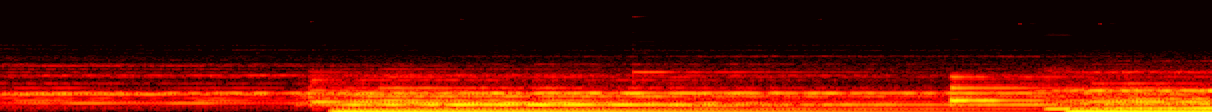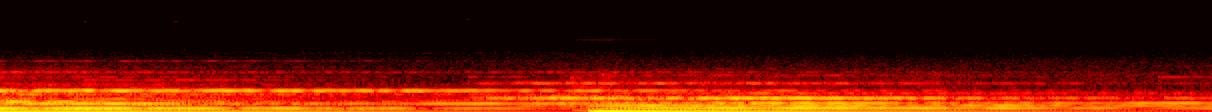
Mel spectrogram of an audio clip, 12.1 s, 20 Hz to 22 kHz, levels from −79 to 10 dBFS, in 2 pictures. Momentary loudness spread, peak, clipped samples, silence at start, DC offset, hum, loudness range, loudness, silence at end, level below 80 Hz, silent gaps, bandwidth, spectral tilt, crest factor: 12 LU; -2 dBFS; under 0.1%; 0 s; under 0.1%; none; 2 LU; -20 LUFS; 0 s; -22 dBFS; none; 2.8 kHz; -12.5 dB/octave; 16 dB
